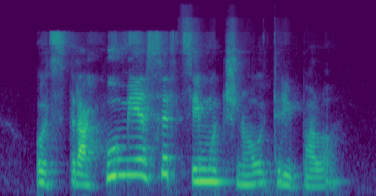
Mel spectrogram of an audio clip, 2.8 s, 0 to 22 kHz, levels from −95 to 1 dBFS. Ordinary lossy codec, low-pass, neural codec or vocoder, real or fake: Opus, 16 kbps; 19.8 kHz; none; real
